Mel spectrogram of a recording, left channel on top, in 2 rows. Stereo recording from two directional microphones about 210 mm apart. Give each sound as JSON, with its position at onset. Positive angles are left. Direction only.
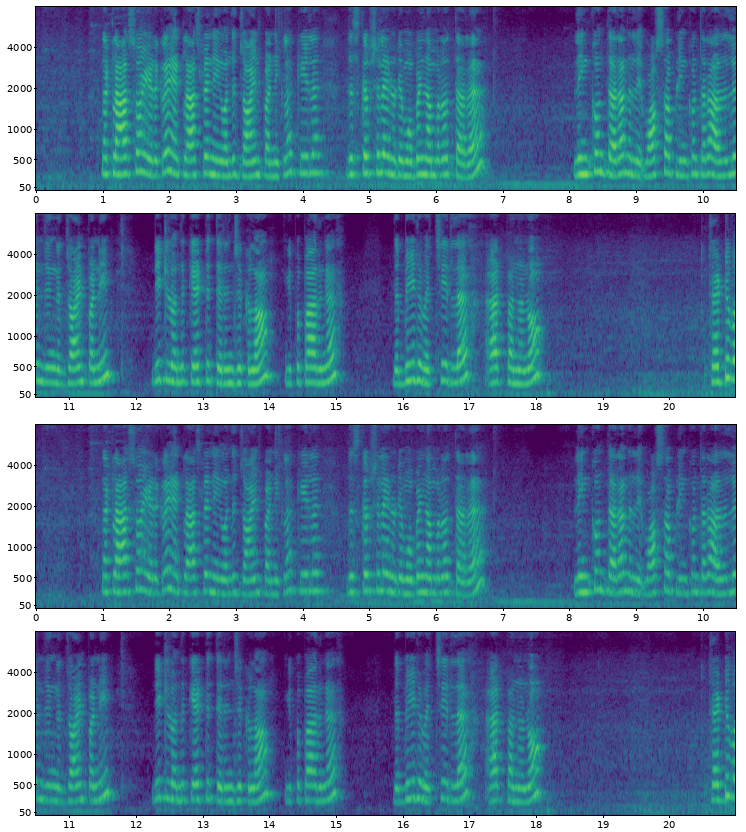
{"t": 0.9, "sound": "a woman's voice", "side_deg": 30}
{"t": 8.0, "sound": "a woman's voice", "side_deg": 25}
{"t": 20.5, "sound": "a woman's voice", "side_deg": 20}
